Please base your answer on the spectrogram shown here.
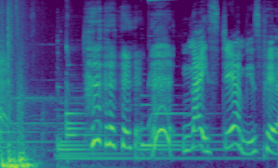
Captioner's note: gabby laughs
